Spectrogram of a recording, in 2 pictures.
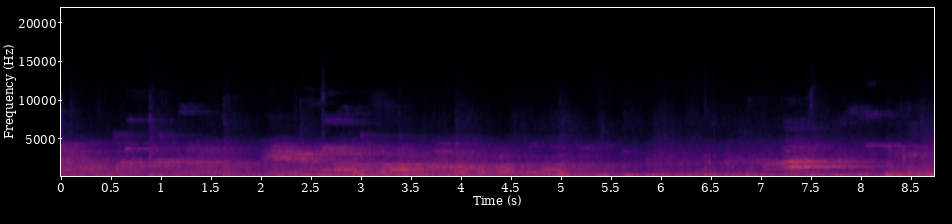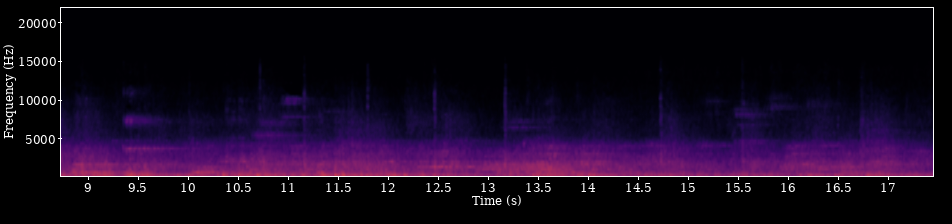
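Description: A basketball bouncing on a wooden sports-hall floor, irregular knocks echoing in the large hall, over the chatter and calls of players' voices.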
